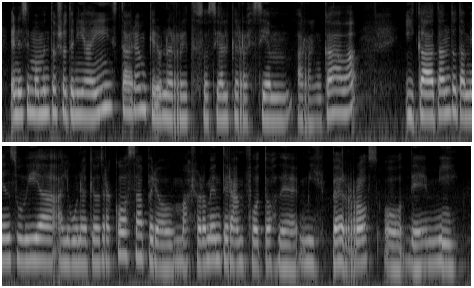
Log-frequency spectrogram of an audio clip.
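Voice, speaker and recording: Her dark, mellow tone sits at a fairly high pitch for a woman, with ordinary pitch variation. She speaks at a moderate pace amid audible room echo. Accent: Argentine. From Argentina, Rosario. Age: 20s. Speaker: podcast host and illustrator. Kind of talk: casual solo podcast monologue.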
